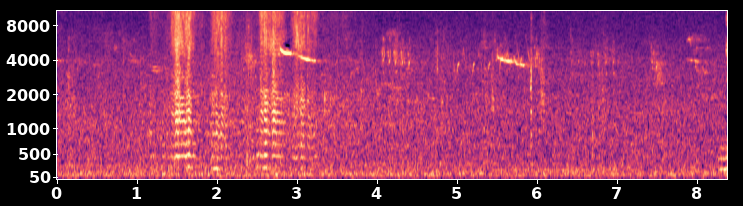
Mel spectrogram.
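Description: Steady low hum of outdoor ambience with a buzzing quality, with a few short, high falling chirps.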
